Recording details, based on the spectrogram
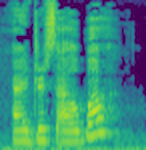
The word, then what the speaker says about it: Idris Elba: Oh man, I always mispronounce his name. Idris Elba? Is that how you say it? – Yes.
